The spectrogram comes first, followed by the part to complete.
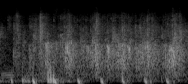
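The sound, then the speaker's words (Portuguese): Audience applause: a steady wash of many hands clapping at once, dense and fairly loud, holding an even level for the whole stretch with no voices on top. “Palmas para eles, que eles merecem.”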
